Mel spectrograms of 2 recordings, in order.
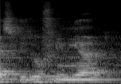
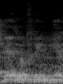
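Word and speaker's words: schizophrenia: وہ ہے اسکیزوفرینیا، جسے یہ تلفظ اس کا بدلتا رہتا ہے، اسکیزوفرینیا بھی کہا جاتا ہے، شیزوفرینیا بھی کہا جاتا ہے، اور اسکیزوفرینیا مختلف، کیونکہ یہ جرمن ورڈ ہے تو مختلف پروننسیشن اس کے رائج ہے۔ تو یہ پاگل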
